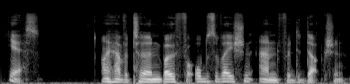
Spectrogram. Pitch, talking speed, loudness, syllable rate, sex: 115 Hz, 190 wpm, -18 LUFS, 5.8 syllables/s, male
